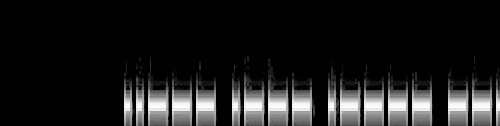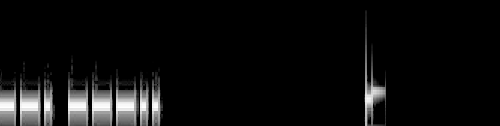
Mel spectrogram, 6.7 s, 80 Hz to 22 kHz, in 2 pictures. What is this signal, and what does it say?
Morse code, heard as a keyed tone, about 32 wpm, 700 Hz. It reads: 2J198
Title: Code Groups - 5 Letter:Numbers - 30wpm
